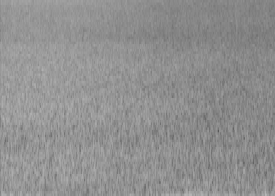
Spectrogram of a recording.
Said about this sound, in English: So she kept quite a high route, which meant she then got to one bit where the water was just flowing over one large rock and then hitting another rock.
